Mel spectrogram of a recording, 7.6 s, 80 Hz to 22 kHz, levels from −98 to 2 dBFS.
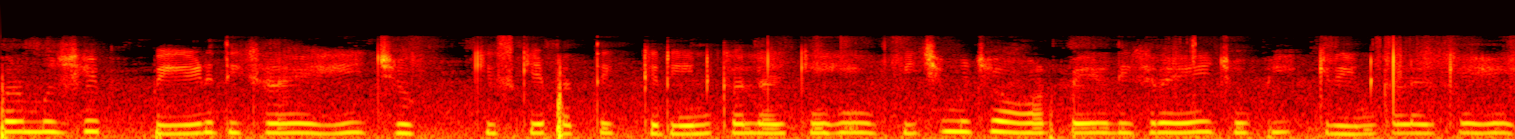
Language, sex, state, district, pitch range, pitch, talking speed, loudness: Hindi, female, Chhattisgarh, Korba, 250-270 Hz, 260 Hz, 230 wpm, -30 LUFS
